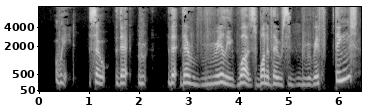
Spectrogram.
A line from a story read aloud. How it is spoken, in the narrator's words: stammered as her mouth fell open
